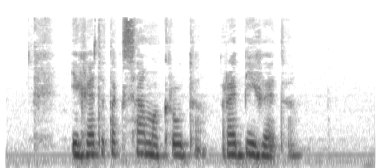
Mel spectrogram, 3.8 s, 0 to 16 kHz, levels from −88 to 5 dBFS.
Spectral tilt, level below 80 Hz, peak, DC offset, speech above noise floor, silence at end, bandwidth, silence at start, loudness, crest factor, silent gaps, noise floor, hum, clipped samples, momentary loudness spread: -5.5 dB/octave; -60 dBFS; -10 dBFS; under 0.1%; 29 dB; 0.75 s; 11.5 kHz; 0.35 s; -27 LUFS; 18 dB; none; -54 dBFS; none; under 0.1%; 19 LU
